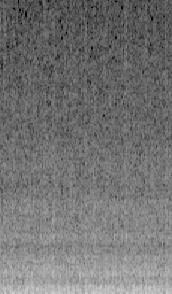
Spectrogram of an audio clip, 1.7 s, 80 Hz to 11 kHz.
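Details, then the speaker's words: 99 GMC with 2013 Silverado 2500HD 6.0 V8 swap, after replacing injector number eight for fuel smell from passenger exhaust: low even idle with no pops or misses, earlier occasional exhaust popping gone. "used to pop every once in a while it sounds good"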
